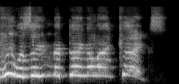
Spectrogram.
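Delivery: very high taunting yell; mocking shout. Kids roasting Steven, shouting high and mocking. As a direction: shout it out to tease him. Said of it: "Everybody was like".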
